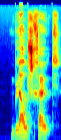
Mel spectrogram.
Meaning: 1. scurvy 2. varices
- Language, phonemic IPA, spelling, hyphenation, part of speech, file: Dutch, /ˈblɑu̯.sxœy̯t/, blauwschuit, blauw‧schuit, noun, Nl-blauwschuit.ogg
